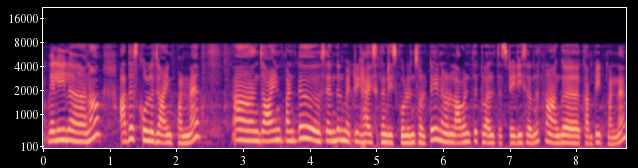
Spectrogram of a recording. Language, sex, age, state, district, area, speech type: Tamil, female, 18-30, Tamil Nadu, Perambalur, urban, spontaneous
